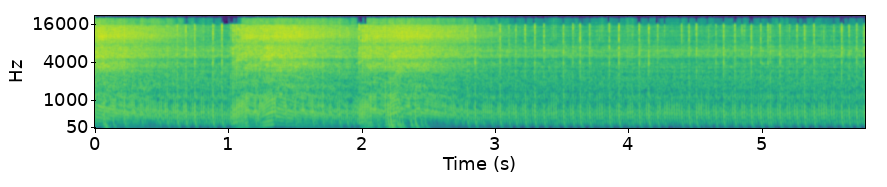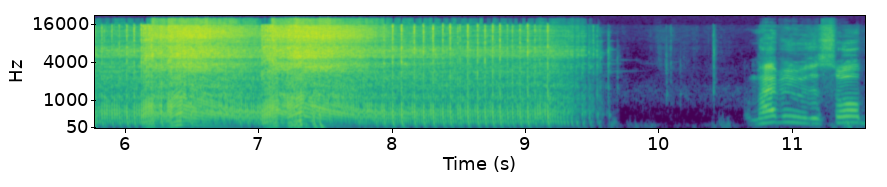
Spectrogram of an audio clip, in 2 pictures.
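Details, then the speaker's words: Chainsaw on cold start, no choke, revving up and down hard: dry, rattly roughness under the engine note from crankshaft bearing noise; owner says it needs a new set of bearings. "got to go back in there you can probably hear the bearing noise she needs a new set of bearings while I'm in there"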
